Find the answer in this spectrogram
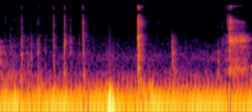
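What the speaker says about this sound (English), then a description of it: "And now let's type in" Steady typing on a computer keyboard, a quiet run of close, rapid key clicks with a few sharper taps, entering a web address, with no voices.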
